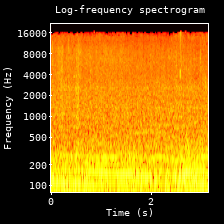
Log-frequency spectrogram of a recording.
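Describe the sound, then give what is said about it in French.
Engine and road rumble from a red Saab 900 Turbo being driven, a steady low drone that holds an even level throughout without voices. “Dans une voiture rouge, une Saab 900 Turbo, Yuzuke, metteur en scène de théâtre, se laisse conduire par Otto, son épouse scénariste.”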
